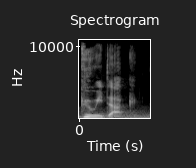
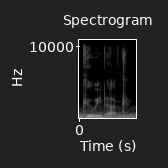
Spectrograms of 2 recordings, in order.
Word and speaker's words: geoduck: And everybody else out there, if you have a sick sense of humor, do yourself a favor and Google gooey duck. No, it's spelled geoduck. G-E-O-D-U-C-K. Just go ahead and do it. – I don't know what that is. – You're about to find out. – It sounds like gooey, like G-O-O. It's G-E-O-D-U-C-K, but it's pronounced gooey duck.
